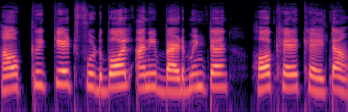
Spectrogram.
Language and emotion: Goan Konkani, neutral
